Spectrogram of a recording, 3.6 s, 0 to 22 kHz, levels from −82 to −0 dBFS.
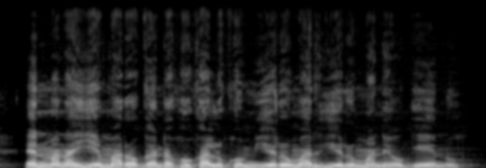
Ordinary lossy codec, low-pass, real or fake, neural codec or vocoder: none; none; fake; vocoder, 44.1 kHz, 128 mel bands every 512 samples, BigVGAN v2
